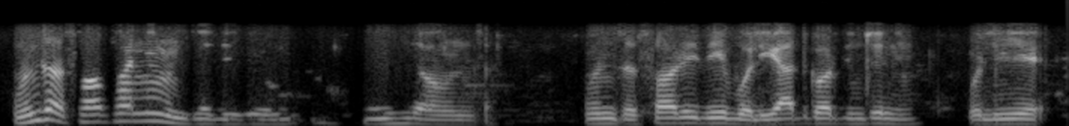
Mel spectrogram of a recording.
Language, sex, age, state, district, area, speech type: Nepali, male, 45-60, West Bengal, Darjeeling, rural, conversation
